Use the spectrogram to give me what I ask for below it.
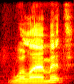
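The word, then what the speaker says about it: Willamette: goldings um what else wamit that's how you pronounce it I can tell you that of all the stuff I've said today I can promise you wamit is the way you pronounce wamit because I literally live 20 minutes from the river so uh sorry but I hear that one mispronounced a lot and you know what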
